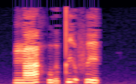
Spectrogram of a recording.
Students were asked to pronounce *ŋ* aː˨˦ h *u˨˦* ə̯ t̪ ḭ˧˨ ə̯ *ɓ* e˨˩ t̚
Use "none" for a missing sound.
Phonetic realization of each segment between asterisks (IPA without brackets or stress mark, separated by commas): ŋ, ṵ˧˨, f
